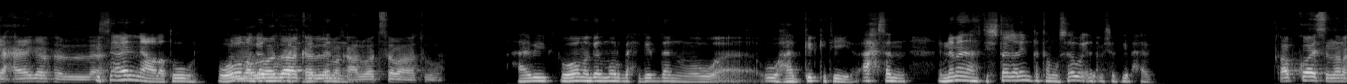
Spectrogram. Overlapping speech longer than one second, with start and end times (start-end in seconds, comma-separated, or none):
2.2-3.6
